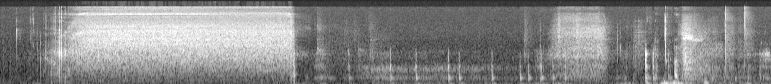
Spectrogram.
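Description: An iJoy Tornado RDTA is drawn at minimum airflow with the power at minimum, giving a steady airy hiss for about three seconds, followed by soft clicks, handling noises and a second, shorter draw.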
